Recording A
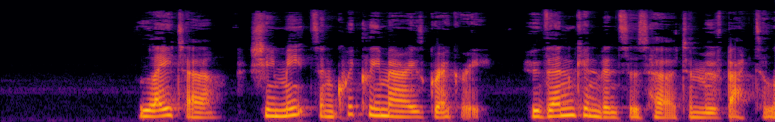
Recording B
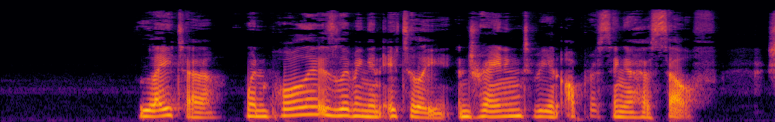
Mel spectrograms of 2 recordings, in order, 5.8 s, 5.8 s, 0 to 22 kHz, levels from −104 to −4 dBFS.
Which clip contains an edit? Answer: A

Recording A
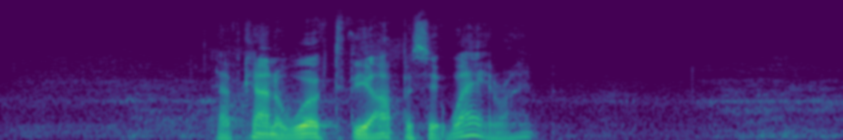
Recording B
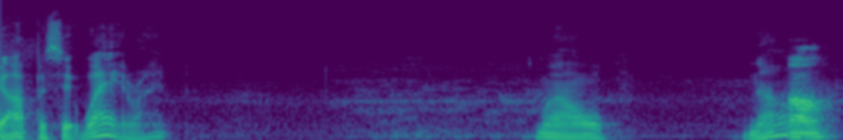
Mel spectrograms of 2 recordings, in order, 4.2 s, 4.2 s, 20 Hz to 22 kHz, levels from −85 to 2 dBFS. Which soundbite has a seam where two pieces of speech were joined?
B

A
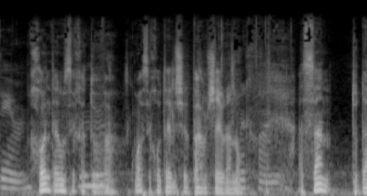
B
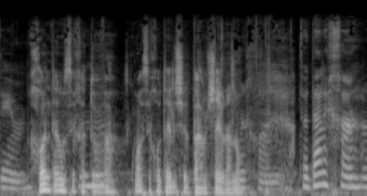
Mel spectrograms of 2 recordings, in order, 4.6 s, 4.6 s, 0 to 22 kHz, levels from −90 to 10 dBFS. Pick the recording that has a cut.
B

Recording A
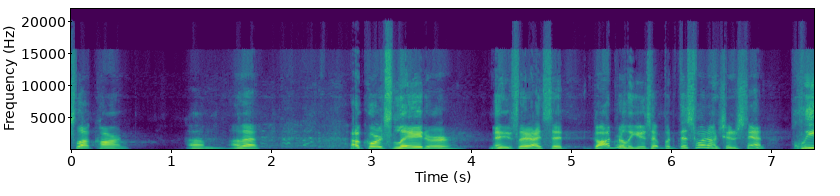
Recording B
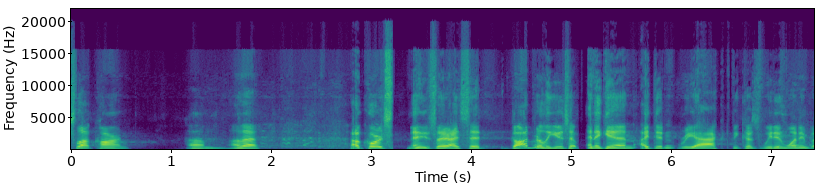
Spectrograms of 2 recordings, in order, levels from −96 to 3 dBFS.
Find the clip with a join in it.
B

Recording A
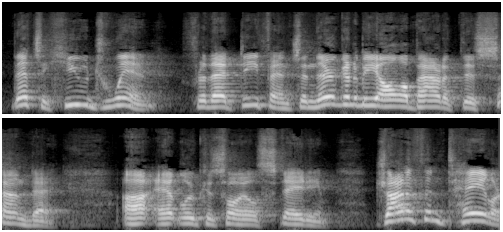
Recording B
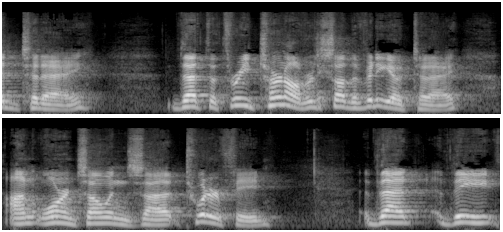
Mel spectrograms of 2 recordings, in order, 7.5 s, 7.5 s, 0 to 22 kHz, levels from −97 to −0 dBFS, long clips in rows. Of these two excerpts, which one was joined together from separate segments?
B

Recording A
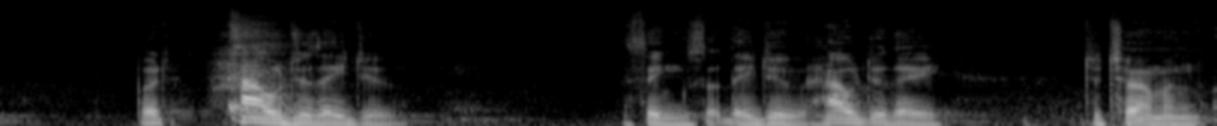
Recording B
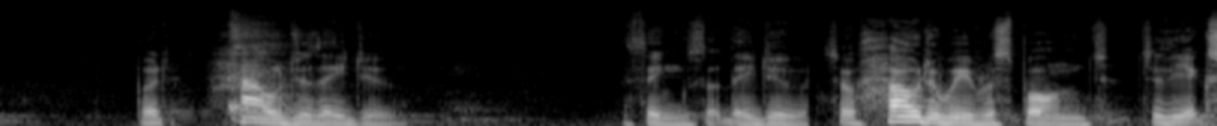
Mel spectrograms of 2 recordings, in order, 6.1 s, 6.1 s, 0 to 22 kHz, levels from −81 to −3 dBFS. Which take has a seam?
B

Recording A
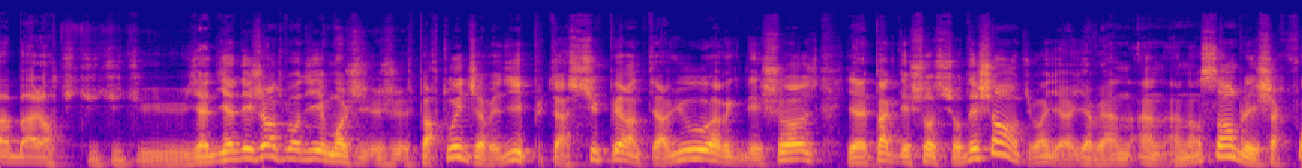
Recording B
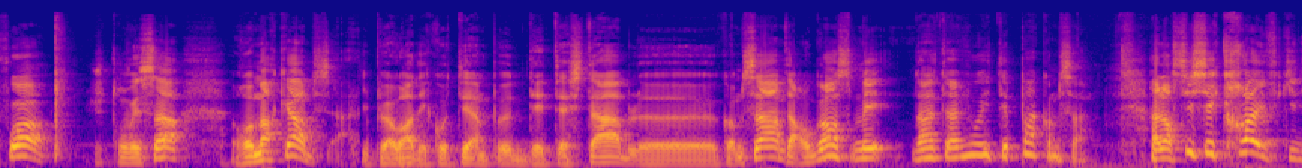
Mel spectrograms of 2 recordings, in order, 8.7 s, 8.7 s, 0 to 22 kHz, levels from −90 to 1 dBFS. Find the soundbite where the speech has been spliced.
B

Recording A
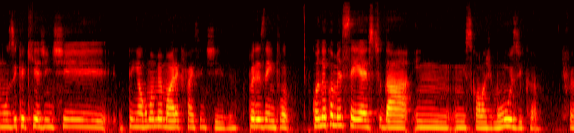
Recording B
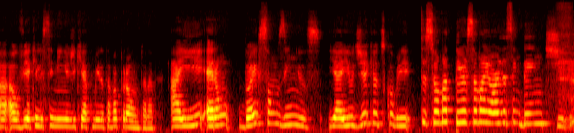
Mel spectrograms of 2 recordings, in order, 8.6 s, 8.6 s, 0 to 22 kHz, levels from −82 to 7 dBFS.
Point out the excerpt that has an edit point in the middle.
B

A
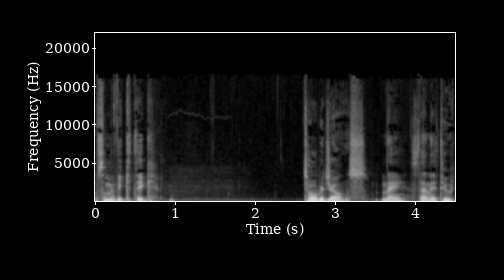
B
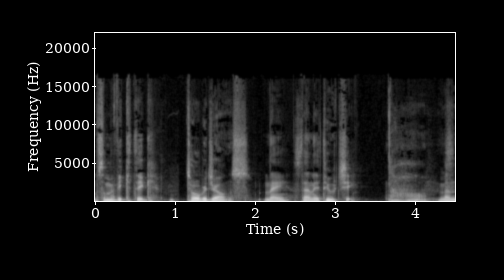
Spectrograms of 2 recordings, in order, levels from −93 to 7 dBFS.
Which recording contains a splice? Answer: B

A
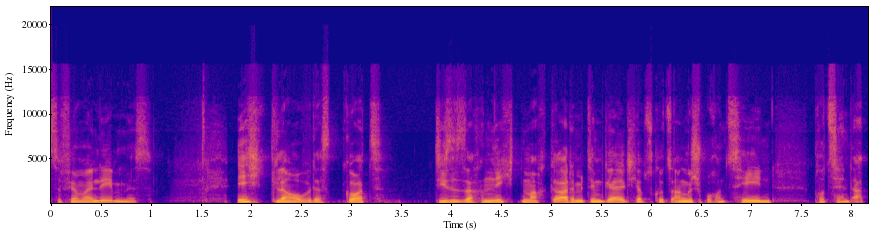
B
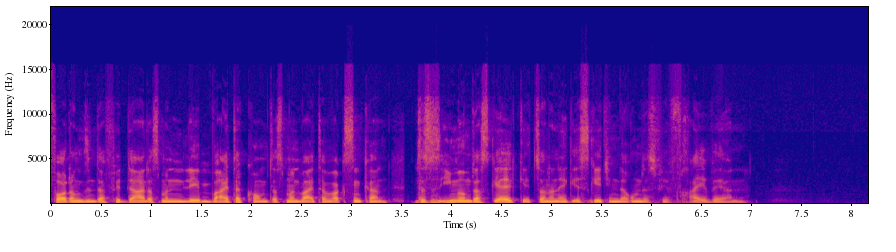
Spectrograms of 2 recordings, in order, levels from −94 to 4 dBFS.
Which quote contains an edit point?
B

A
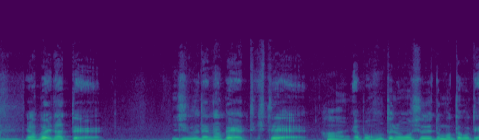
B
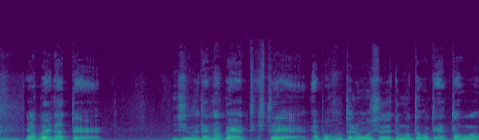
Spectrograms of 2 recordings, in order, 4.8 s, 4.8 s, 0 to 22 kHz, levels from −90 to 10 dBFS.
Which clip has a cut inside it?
B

